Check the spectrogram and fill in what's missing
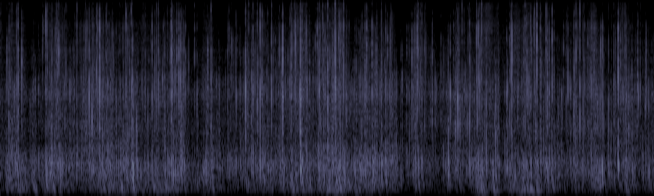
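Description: A thin plastic shower cap is squeezed and crinkled by hand in dim light. A steady, bright crackling crinkle runs throughout, with dense, sharp rustling textures and very little low end.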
